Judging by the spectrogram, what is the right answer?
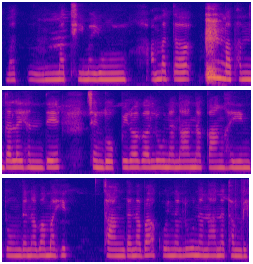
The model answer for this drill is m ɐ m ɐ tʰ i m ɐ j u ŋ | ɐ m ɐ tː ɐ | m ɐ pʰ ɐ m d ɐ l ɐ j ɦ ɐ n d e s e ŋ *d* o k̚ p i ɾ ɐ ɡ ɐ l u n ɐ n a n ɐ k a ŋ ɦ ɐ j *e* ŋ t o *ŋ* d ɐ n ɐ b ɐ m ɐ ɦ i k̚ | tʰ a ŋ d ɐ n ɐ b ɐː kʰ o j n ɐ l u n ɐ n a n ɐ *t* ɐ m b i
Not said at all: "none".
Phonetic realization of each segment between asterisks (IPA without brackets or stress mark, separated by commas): d, i, ŋ, tʰ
